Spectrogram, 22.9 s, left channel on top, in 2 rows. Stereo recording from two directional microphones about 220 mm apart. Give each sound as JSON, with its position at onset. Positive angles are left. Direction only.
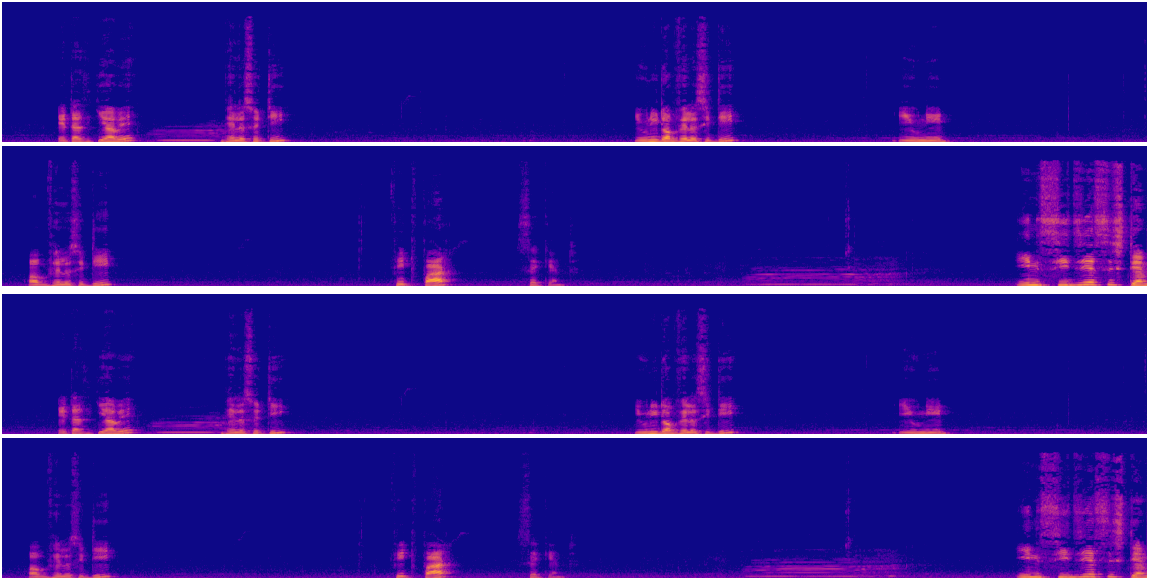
{"t": 0.6, "sound": "speech", "side_deg": 30}
{"t": 6.3, "sound": "speech", "side_deg": 30}
{"t": 8.9, "sound": "speech", "side_deg": 30}
{"t": 11.7, "sound": "speech", "side_deg": 30}
{"t": 15.3, "sound": "speech", "side_deg": 30}
{"t": 21.5, "sound": "speech", "side_deg": 35}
